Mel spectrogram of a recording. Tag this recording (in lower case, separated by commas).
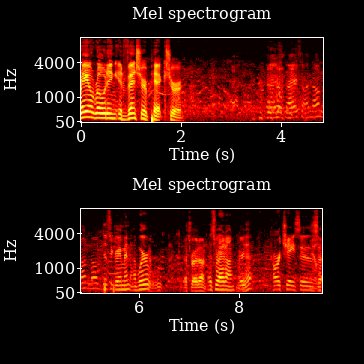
speech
